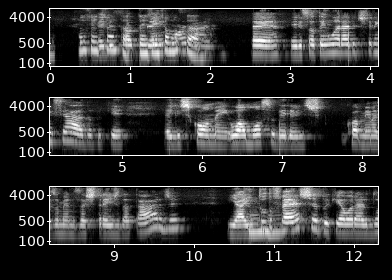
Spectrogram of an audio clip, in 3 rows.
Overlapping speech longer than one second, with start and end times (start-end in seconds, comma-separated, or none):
0.6-2.0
